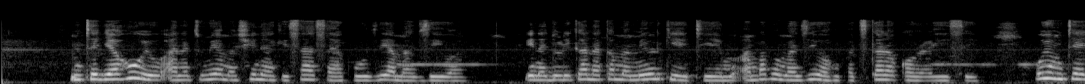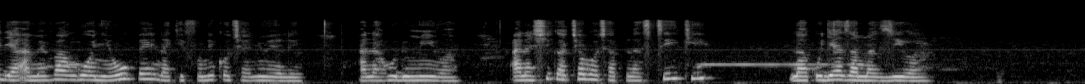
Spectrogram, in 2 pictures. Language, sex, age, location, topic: Swahili, female, 25-35, Dar es Salaam, finance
